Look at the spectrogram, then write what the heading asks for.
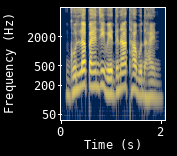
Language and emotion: Sindhi, neutral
